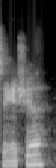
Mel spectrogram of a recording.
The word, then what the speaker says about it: Saoirse: It's like when you come across Irish names for the first time, and it's like it's written Sourus, but it's pronounced Saoirse.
